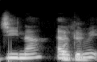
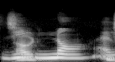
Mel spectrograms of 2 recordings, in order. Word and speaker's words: Jina Alchemy: First of all, it's not pronounced Jina Alchemy. It's Jino Alchemy.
